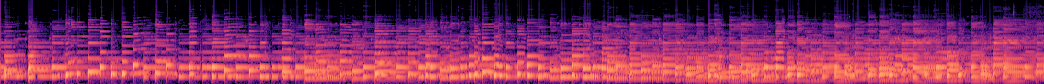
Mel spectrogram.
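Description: Instrumental break of a bluegrass recording, led by a five-string banjo picking fast, dense runs over the band's backing.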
